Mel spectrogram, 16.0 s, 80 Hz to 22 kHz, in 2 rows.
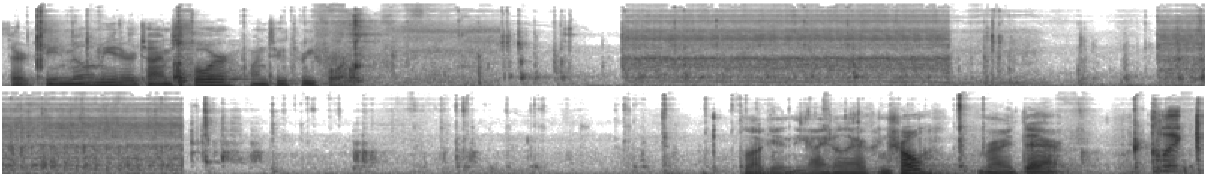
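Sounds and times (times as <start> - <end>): cordless power tool running: 4.2 - 6.4.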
